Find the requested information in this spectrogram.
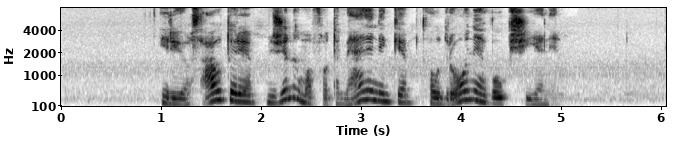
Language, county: Lithuanian, Panevėžys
